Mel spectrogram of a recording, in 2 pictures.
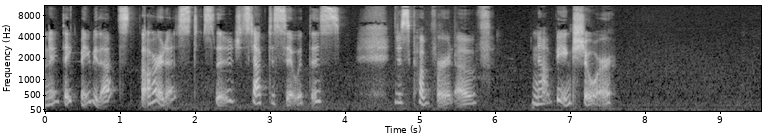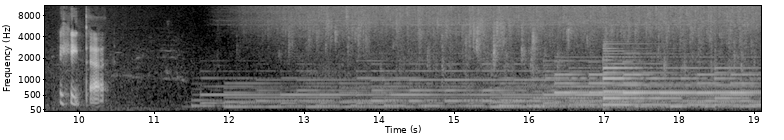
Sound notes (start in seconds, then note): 14.6 shower running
